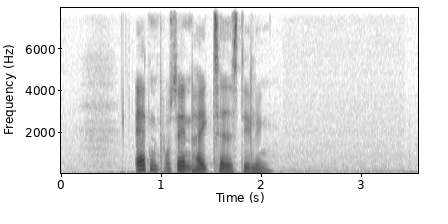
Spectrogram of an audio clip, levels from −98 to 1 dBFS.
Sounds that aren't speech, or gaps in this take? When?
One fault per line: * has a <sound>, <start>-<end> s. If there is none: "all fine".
all fine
